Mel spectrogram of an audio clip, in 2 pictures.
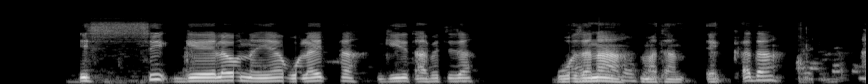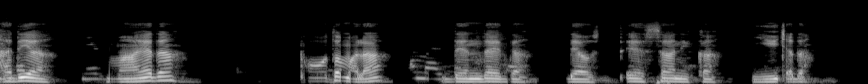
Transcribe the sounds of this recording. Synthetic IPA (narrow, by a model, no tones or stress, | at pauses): ʔɪsːɪɡe̞ːlɐwɔnɐʔɪjawɔlɐjt̪ːɐ | ɡiːd̪ɪt̪ʼaːpɛt̪ːɪzɐ | wɔzɐnaːmɐt̪ɐn | ɛkʼːɐd̪ɐ | hɐd̪ɪjaː | maːjɐd̪ɐ | pʰo̞ːt̪ɔmɐlɐ | d̪ɛnd̪ɐjd̪ːɐ | d̪ɛjɐwst̪ʼe̞ːsːaːnikːɐ | jiːt͡ʃʼːɐd̪ɐ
